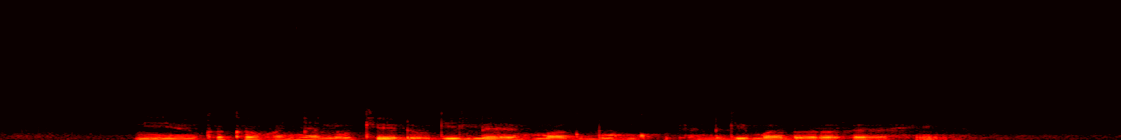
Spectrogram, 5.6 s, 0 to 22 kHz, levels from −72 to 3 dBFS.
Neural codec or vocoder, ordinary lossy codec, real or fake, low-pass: vocoder, 44.1 kHz, 128 mel bands every 512 samples, BigVGAN v2; none; fake; 19.8 kHz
